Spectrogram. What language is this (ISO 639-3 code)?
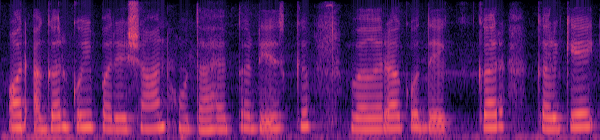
urd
